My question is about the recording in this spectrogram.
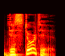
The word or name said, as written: distortive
